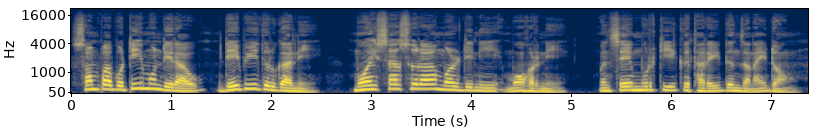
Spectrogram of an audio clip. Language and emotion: Bodo, neutral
